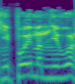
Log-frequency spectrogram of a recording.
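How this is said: It is said in a condemning tone. Getting away with it is disapproved of. "с осуждением. С таким"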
